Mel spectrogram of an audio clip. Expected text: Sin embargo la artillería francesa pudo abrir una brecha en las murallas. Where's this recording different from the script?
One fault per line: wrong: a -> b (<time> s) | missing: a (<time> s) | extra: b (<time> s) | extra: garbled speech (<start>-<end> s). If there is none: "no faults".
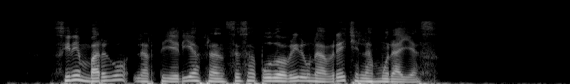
no faults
